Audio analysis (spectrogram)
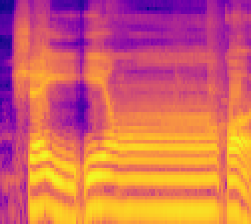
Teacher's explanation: Syai'in qadir ada bacaan ikhfa hakiki yang dimana suara tanwin pada lafal in disamarkan ke huruf qaf, yang mana qaf termasuk huruf ikhfa.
